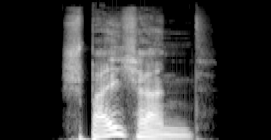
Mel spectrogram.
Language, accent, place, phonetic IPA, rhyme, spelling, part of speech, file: German, Germany, Berlin, [ˈʃpaɪ̯çɐnt], -aɪ̯çɐnt, speichernd, verb, De-speichernd.ogg
- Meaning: present participle of speichern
